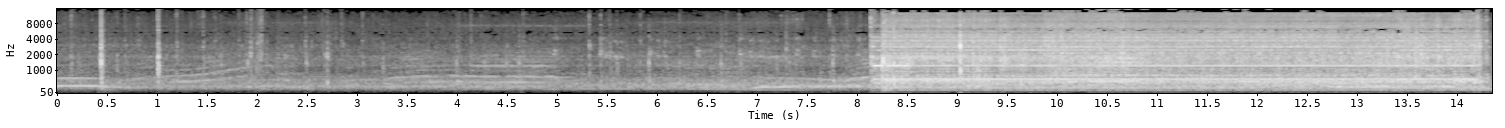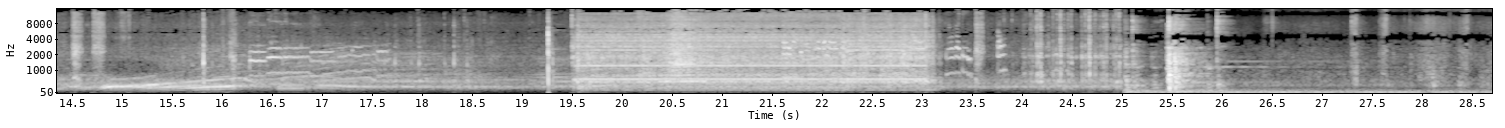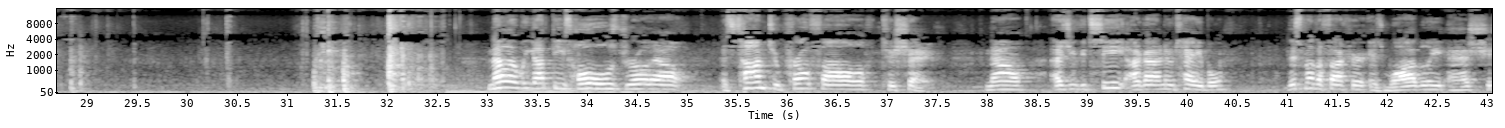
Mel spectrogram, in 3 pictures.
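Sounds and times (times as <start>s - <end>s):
drill press motor whine: 8.1s - 14.5s, 19.5s - 23.2s
drill cutting metal: 8.2s - 14.4s, 19.5s - 23.2s
low steady hum: 25.1s - 41.1s.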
